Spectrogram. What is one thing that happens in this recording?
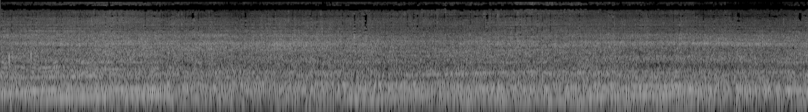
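A large fire roars and crackles outdoors.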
